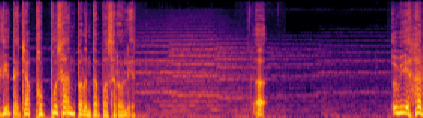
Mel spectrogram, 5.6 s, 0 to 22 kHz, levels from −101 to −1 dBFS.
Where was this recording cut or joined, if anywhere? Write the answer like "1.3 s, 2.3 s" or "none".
none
